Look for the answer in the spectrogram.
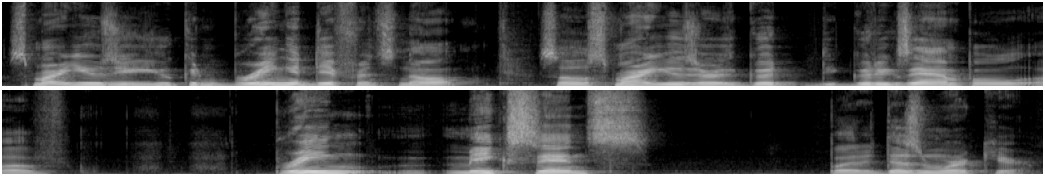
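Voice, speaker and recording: In a live online English lesson, this man patiently reads out what viewers have answered and corrects them, repeating example phrases. His voice sits at medium pitch and is expressive, and he talks slowly.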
